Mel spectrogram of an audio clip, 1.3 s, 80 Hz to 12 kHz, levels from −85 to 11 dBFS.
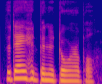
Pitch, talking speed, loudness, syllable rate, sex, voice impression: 200 Hz, 235 wpm, -16 LUFS, 7.3 syllables/s, female, feminine, adult-like, tensed, powerful, soft, clear, slightly fluent, intellectual, elegant, lively, slightly kind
